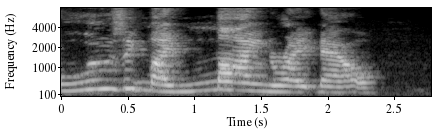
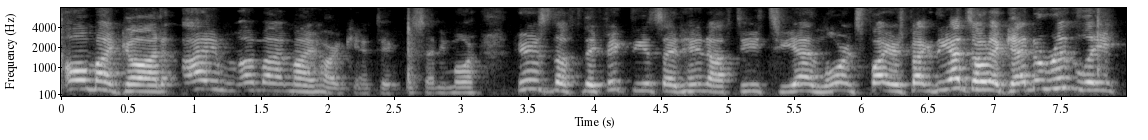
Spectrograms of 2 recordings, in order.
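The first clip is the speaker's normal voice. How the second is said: usual speaking voice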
